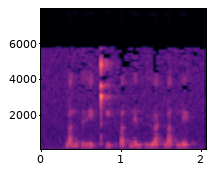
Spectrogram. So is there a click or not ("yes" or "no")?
no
